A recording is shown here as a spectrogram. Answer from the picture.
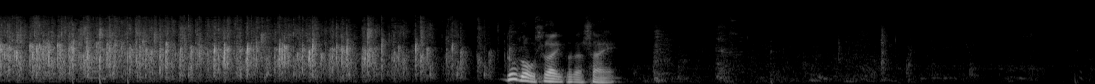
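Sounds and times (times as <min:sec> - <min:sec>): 
audience applause: 0:00.0 - 0:05.2
speech: 0:05.0 - 0:06.2.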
